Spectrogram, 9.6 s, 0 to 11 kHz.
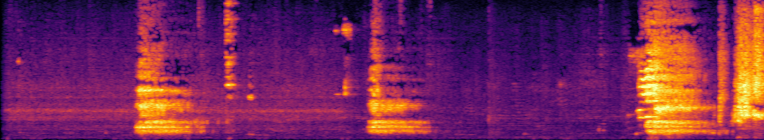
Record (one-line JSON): {"exhalation_length": "9.6 s", "exhalation_amplitude": 8815, "exhalation_signal_mean_std_ratio": 0.46, "survey_phase": "beta (2021-08-13 to 2022-03-07)", "age": "45-64", "gender": "Female", "wearing_mask": "No", "symptom_none": true, "smoker_status": "Current smoker (1 to 10 cigarettes per day)", "respiratory_condition_asthma": false, "respiratory_condition_other": false, "recruitment_source": "REACT", "submission_delay": "1 day", "covid_test_result": "Negative", "covid_test_method": "RT-qPCR", "influenza_a_test_result": "Negative", "influenza_b_test_result": "Negative"}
